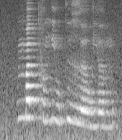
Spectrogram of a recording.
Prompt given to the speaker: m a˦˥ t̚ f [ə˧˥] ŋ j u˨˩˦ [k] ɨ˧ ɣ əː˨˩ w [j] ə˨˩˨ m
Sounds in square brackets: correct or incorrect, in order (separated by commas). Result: correct, correct, correct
